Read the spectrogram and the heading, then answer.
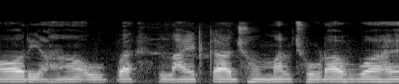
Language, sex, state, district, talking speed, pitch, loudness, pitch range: Hindi, male, Maharashtra, Mumbai Suburban, 135 wpm, 120 Hz, -17 LUFS, 115-120 Hz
